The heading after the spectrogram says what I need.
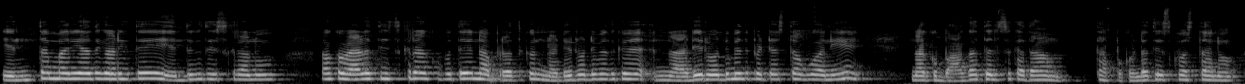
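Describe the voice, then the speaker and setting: A woman's voice: on the high side, fairly even intonation, normal speed, dark tone, pitched above the performer's own voice, lightly acted. A woman doing a jumpy, panicky young husband. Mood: grumbling. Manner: panicky, whiny and exclamatory.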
